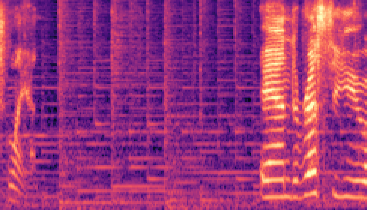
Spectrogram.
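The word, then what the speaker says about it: Phlan: As in the tasty caramel dish. Flan? Yes. Is that pronounced? Okay. Not. Okay. Flan. Good. Yep, it's Flan.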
